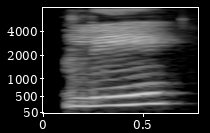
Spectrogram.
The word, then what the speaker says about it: plaisir: Plaisir. You pronounce the R because it's not after the E, S becomes Z between two vowels, two E's, and AI gives you E, open E, so avec plaisir.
